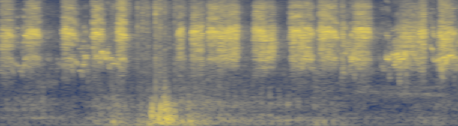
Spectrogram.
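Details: Australian budgies from a breeding pair give quick repeated high chirps about one and a half per second, a low thump in the middle.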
